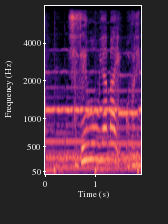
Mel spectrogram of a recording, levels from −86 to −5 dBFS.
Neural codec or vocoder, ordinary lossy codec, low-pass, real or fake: none; none; 7.2 kHz; real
